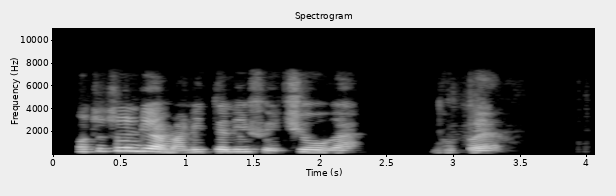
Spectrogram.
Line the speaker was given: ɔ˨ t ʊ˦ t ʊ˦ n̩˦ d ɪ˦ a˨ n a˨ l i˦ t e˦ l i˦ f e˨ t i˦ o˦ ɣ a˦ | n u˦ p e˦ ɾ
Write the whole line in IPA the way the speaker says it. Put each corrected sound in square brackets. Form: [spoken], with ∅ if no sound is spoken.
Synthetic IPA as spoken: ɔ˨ t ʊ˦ t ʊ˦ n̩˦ d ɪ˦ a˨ [m] a˨ l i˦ t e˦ l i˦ f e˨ [t͡ʃ] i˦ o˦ ɣ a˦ | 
